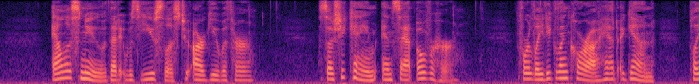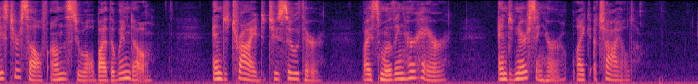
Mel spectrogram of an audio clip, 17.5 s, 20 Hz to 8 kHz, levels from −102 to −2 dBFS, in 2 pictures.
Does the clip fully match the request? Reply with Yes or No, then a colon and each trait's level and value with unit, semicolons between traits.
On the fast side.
No: average, 155 wpm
